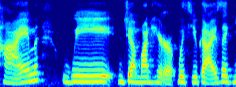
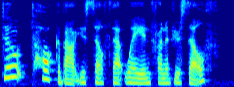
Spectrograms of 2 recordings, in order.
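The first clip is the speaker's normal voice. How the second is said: put-on soft sweet British accent; 3 semitones lower, 7 dB quieter than usual. Retelling what a woman said after you insulted your own hair, use Lorraine Massey's sweet British accent. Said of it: "in her sweet British accent".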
